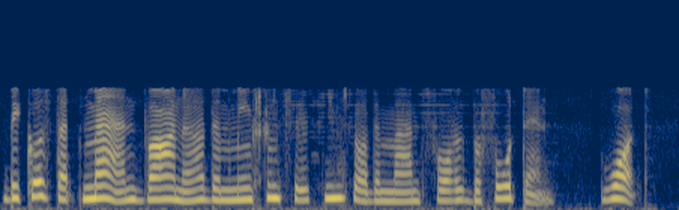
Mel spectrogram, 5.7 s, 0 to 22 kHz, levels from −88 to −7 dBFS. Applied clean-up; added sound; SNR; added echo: neural separator model SepFormer WHAM!.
